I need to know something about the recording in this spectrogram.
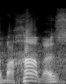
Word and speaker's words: Bahama: He's from the Bahamas, actually pronounced Bahama, North Carolina.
